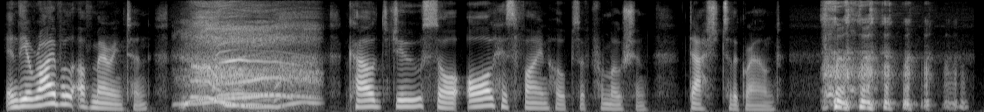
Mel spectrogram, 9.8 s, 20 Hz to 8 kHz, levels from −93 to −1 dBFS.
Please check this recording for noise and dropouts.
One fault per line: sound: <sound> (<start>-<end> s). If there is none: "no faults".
sound: breath (1.7-3.3 s)
sound: laugh (8.2-9.7 s)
